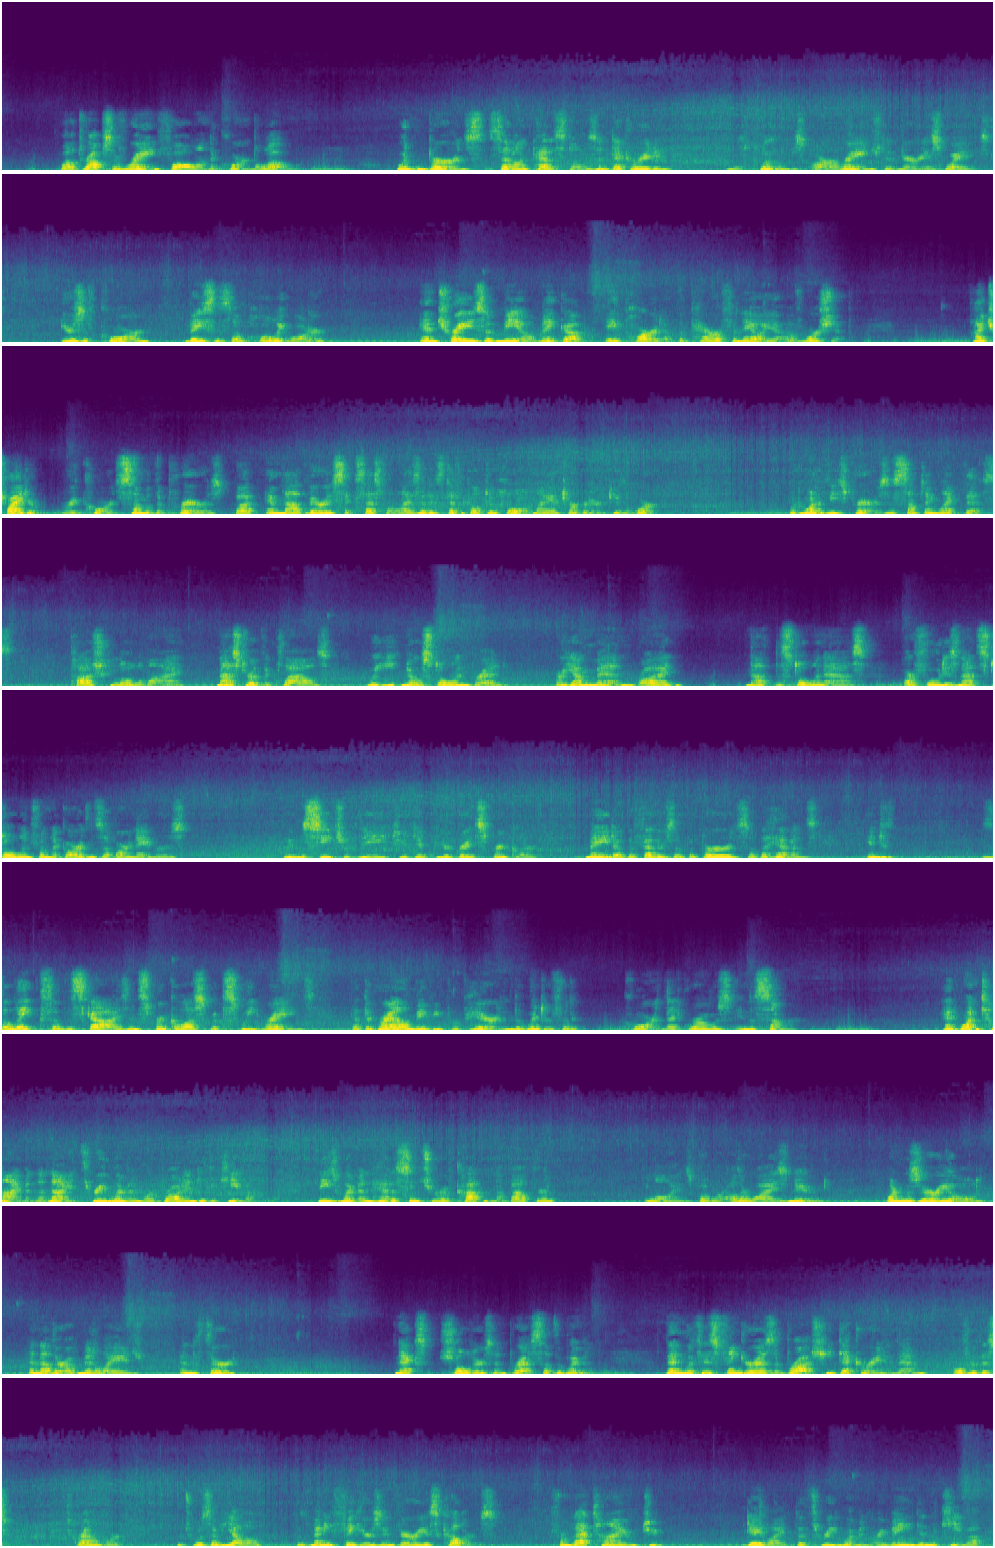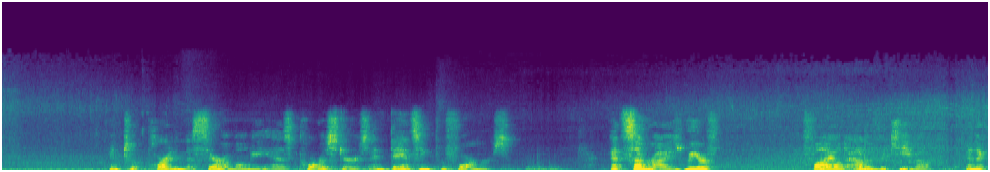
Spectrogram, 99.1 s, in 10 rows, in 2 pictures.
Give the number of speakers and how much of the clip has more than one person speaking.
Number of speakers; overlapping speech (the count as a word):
one, no overlap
